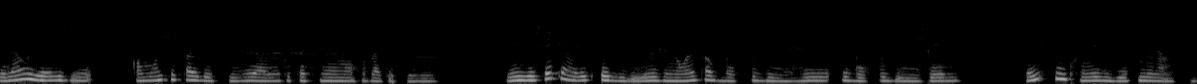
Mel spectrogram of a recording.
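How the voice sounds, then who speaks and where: A somewhat breathy woman's voice, fairly low in pitch, at a moderate pace with ordinary pitch variation. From Cameroon. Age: 20s. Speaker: fashion student and hair product seller. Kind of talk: casual vlog talk.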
